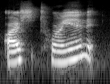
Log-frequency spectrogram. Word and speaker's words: Arcturian: It's Arcturian, as everyone knows it, but they say that Arcturian, and that's actually in the last chapter of my book, how that came to me, is the correct pronunciation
